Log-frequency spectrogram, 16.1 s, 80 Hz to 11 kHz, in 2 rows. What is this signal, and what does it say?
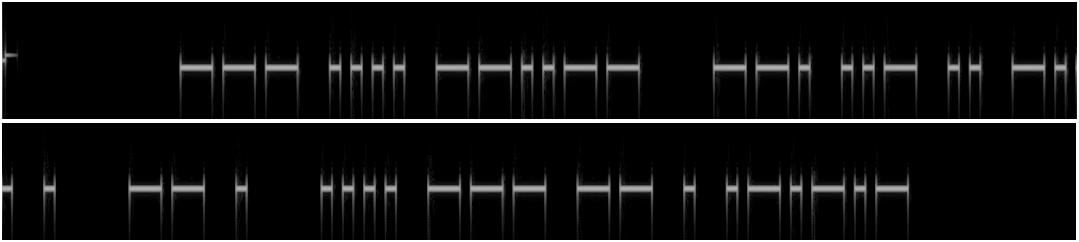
Morse code, heard as a keyed tone, about 15 wpm, 700 Hz. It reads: OH, GUIDE ME HOME.
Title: Sentences from Top 1000 Words - Review Part 3 - 15wpm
